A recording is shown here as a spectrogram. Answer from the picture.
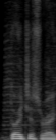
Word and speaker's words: Deutsches Reich: Was it Deutsches Reich? Deutsches Reich is good enough, yeah.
